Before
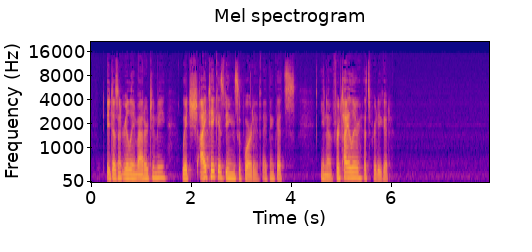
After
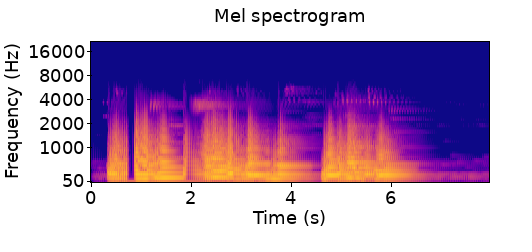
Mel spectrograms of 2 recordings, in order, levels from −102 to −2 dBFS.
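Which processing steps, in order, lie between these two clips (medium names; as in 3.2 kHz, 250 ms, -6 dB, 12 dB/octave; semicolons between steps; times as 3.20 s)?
CVSD coder 32 kbps; peaking EQ 250 Hz +10 dB 0.36 oct; loudest bins only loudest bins 8; hard clipper -18 dBFS, distortion -14 dB; touch-sensitive phaser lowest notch 280 Hz, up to 2.6 kHz, full sweep at -26.5 dBFS; distance through air 220 m; feedback delay 321 ms, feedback 27%, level -20 dB; spring tank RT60 1.3 s, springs 40 ms, chirp 75 ms, DRR -9.5 dB; transformer saturation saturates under 740 Hz; trim +3.5 dB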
